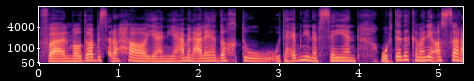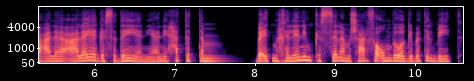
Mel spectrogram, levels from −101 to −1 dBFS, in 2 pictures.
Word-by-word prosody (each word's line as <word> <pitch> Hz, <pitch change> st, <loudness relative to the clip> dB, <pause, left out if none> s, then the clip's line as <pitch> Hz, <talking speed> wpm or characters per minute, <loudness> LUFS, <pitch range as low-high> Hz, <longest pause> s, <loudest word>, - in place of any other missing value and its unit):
فالموضوع 165 Hz, +3 st, +4 dB
بصراحة 185 Hz, -3 st, +1 dB
يعني 155 Hz, 0 st, -2 dB
عامل 180 Hz, +3 st, +1 dB
عليّا 175 Hz, +3 st, +2 dB
ضغط 185 Hz, +3 st, -4 dB
وتاعبني 175 Hz, +4 st, -2 dB
نفسيًا، 190 Hz, +1 st, -1 dB, 0.3 s
وابتدى 225 Hz, +9 st, +1 dB
كمان 205 Hz, -2 st, +1 dB
يأثّر 215 Hz, 0 st, +3 dB
على 155 Hz, -2 st, +1 dB
عليّا 175 Hz, +6 st, +2 dB
جسديًا 165 Hz, -2 st, -1 dB
يعني 140 Hz, +1 st, -5 dB
حتى 185 Hz, +5 st, -4 dB
التم 160 Hz, -4 st, -4 dB, 0.4 s
بقت 160 Hz, 0 st, +2 dB
مخلياني 175 Hz, +5 st, +1 dB
مكسلة 195 Hz, 0 st, -1 dB
مش 160 Hz, +1 st, -3 dB
عارفة 170 Hz, -1 st, +2 dB
أقوم 180 Hz, +1 st, 0 dB
بواجبات 160 Hz, 0 st, 0 dB
البيت. 155 Hz, -4 st, -3 dB
170 Hz, 140 wpm, -26 LUFS, 160-190 Hz, 0.4 s, فالموضوع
